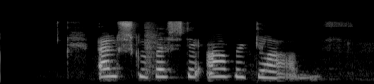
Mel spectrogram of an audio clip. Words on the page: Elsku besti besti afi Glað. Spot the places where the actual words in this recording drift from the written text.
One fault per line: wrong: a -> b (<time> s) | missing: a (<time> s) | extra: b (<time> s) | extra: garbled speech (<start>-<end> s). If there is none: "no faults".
missing: besti (1.9 s)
